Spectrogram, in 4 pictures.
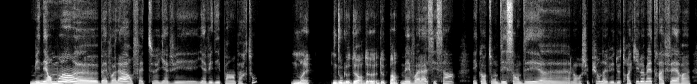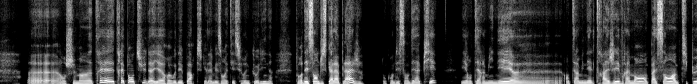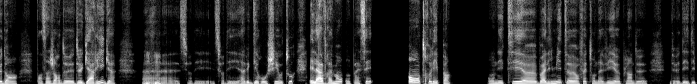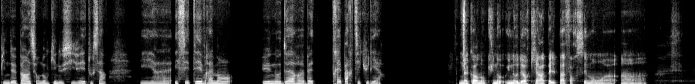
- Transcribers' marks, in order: none
- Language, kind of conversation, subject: French, podcast, Quel parfum ou quelle odeur te ramène instantanément en enfance ?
